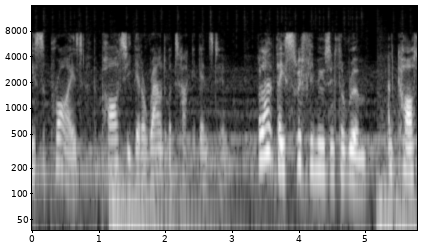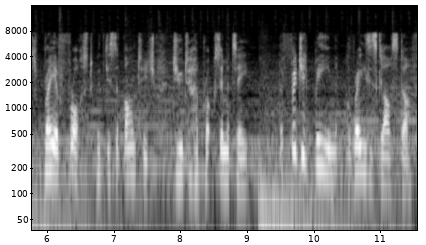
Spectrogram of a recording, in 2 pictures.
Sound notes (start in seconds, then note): none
